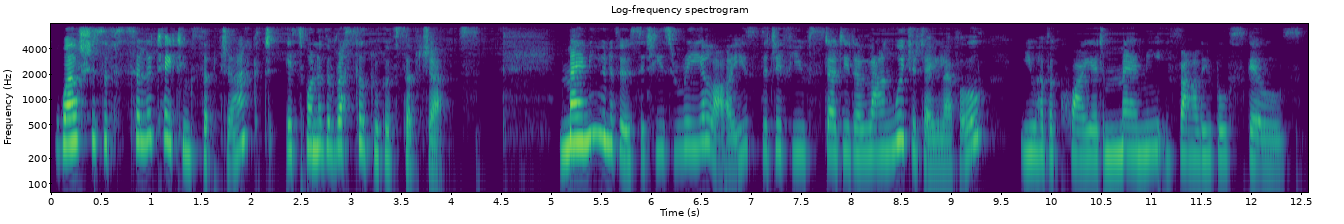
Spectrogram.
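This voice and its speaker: A woman teacher giving a measured talk that explains a course to prospective students. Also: a little high, warm tone, lo-fi sound. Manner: measured, explanatory, lists points slowly.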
